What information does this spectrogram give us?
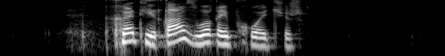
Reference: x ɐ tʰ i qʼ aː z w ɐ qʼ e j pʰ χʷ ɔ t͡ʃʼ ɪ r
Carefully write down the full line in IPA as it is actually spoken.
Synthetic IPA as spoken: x ɐ tʰ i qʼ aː z w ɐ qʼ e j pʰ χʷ ɔ t͡ʃʼ ɪ r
